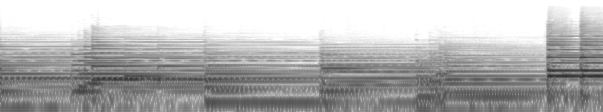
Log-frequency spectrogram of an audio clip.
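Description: Background piano music: slow, sustained keyboard chords, a new chord struck about every second, with a louder chord near the end.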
